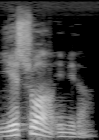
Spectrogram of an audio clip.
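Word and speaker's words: ישוע: 예수라는 이름도 현지에서는 실제 발음은 예수아입니다.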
